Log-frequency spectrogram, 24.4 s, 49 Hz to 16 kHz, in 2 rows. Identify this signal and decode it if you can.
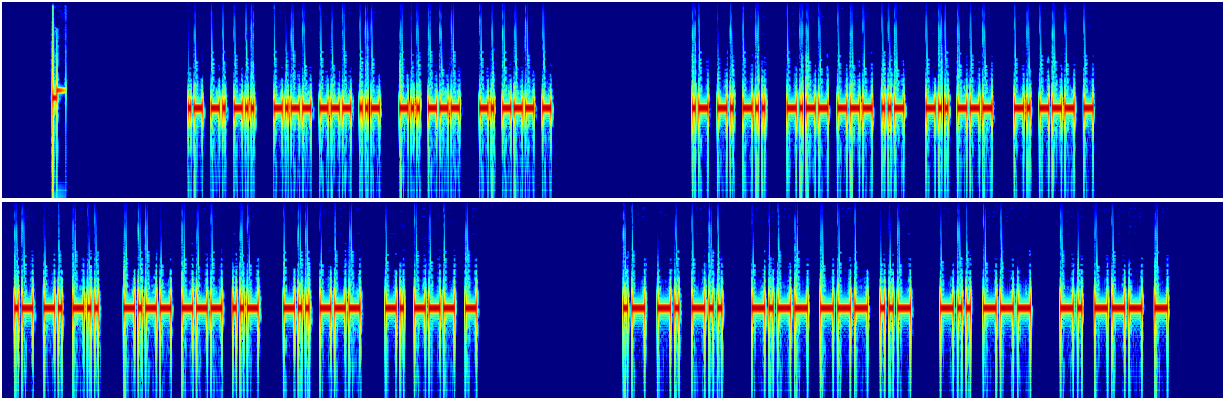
Morse code, heard as a keyed tone, about 35 wpm, 700 Hz. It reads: AND YOU DO NOT AND YOU DO NOT AND YOU DO NOT AND YOU DO NOT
